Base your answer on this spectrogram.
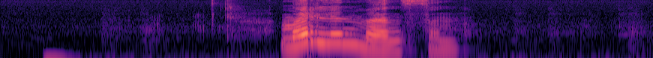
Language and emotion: Russian, neutral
